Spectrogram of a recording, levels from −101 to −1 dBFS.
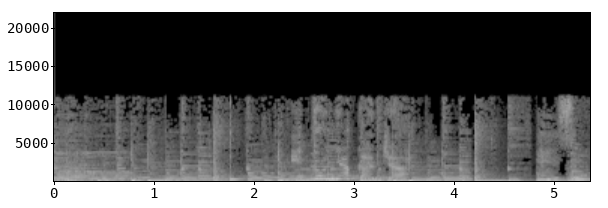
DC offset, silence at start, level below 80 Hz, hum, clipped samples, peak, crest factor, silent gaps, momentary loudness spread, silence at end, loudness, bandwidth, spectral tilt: under 0.1%; 0 s; -40 dBFS; none; under 0.1%; -18 dBFS; 16 dB; none; 5 LU; 0 s; -34 LUFS; 11.5 kHz; -4.5 dB/octave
